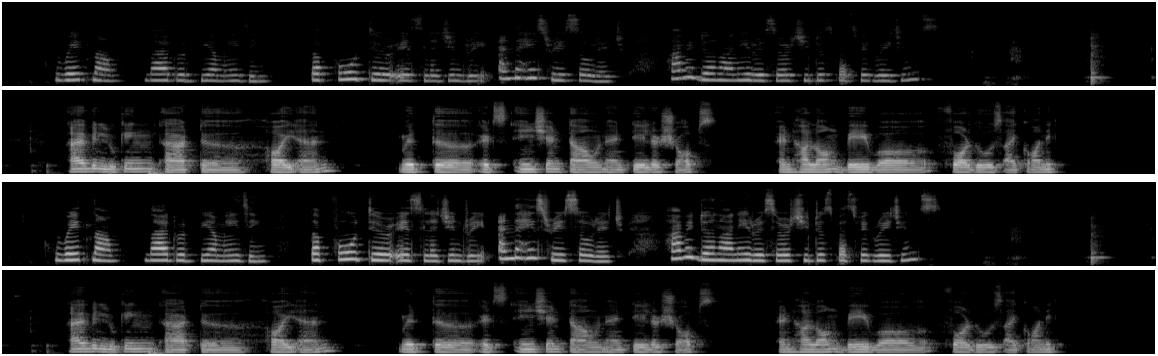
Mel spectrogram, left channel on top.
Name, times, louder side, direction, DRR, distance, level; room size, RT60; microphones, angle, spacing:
voice 1, 0.5-1.2 1.4-2.7 3.1-9.3, right 7 dB, 85° right, 0.4 m, -30 dB
voice 2, 12.2-14.9 15.5-18.7 19.3-22.1, left 3 dB, 20° left, 0.3 m, -26 dB
4.0 x 3.0 x 3.1 m
head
